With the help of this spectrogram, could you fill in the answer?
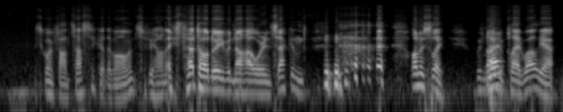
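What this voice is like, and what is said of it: Scouse accent. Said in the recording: “your Scouse accent. We were wondering if you would have a Scouse accent.”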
